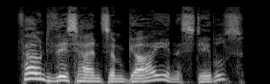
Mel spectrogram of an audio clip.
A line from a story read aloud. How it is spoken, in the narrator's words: Riandale said with a chuckle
